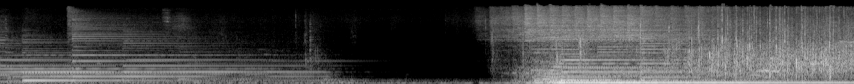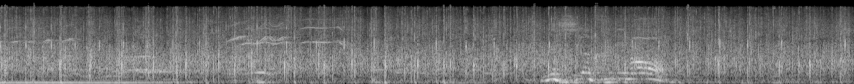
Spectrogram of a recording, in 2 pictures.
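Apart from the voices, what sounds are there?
audience applause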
